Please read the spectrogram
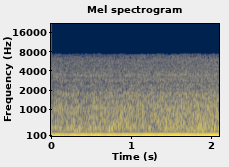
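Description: Steady background noise: an even hiss over a strong, constant low hum, with no speech.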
